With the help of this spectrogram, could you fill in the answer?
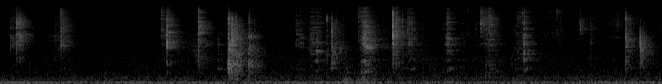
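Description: Thick cream paint peeling off a solid concrete wall is scraped with a metal scraper blade and lifted with fingertips and long dark-painted nails. A series of short, bright, crackly scraping and flaking bursts sounds over a faint low hum, each dying away quickly.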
